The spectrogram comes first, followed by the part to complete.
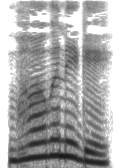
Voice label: "ಭಾವನೆಗೆಯ್", Kannada

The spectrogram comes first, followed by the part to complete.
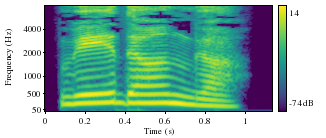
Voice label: "ವೇದಾಂಗ", kannada

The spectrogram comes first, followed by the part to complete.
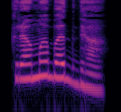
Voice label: "ಕ್ರಮಬದ್ಧ", kannada

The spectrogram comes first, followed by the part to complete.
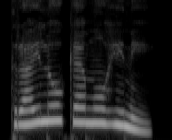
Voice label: "ತ್ರೈಲೋಕ್ಯಮೋಹಿನಿ", Kannada

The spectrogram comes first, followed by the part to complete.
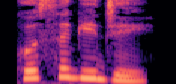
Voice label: "ಕೊಸಗಿಜೆ", Kannada

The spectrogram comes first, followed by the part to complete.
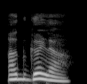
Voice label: "ಅಗ್ಗಳೆ", kannada

